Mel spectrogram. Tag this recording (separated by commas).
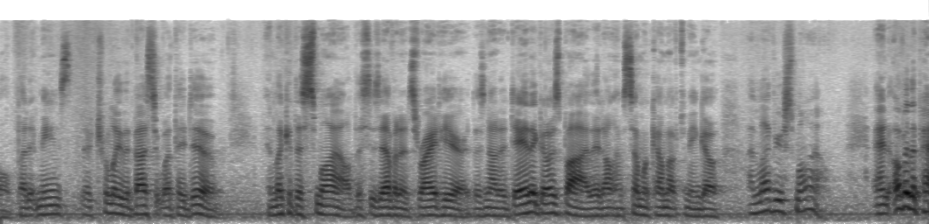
Speech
